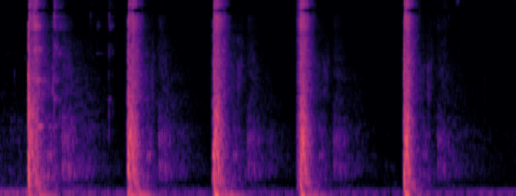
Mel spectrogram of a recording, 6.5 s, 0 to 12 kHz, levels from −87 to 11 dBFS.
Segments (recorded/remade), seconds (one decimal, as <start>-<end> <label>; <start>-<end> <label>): 0.0-2.8 recorded; 2.8-4.5 remade; 4.5-6.5 recorded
